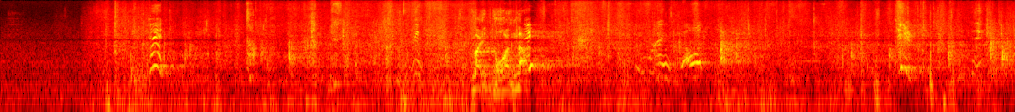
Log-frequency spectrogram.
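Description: Clothes rustle and bodies bump as two people struggle.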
